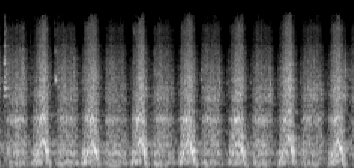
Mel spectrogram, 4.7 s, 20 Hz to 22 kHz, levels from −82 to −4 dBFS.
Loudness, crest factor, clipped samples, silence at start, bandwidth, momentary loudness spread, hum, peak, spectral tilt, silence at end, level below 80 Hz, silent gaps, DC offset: -19 LUFS; 16 dB; under 0.1%; 0 s; 15.5 kHz; 8 LU; none; -4 dBFS; -4.5 dB/octave; 0 s; -56 dBFS; none; under 0.1%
